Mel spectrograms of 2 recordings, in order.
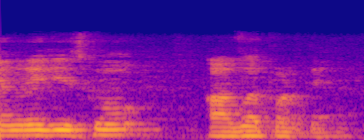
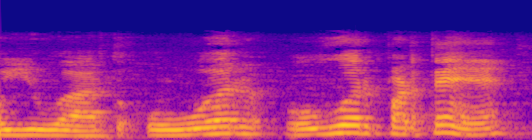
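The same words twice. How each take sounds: First: आवर said softly as the right English reading; correct reading. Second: ओवर said slowly as the wrong reading. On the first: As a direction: give the correct आवर, not ओवर. (सही उच्चारण आवर) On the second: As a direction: spell out and read ओवर as the mistake. (गलत उच्चारण ओवर) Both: Shown as a demonstration. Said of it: "अंग्रेज तो भाई ओवर नहीं".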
